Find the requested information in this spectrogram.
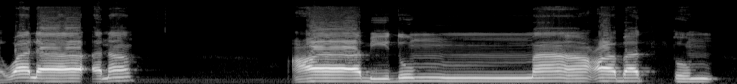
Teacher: انا کے بعد نون کے بعد جو الف ہے نا اس کو آپ نے چھوڑ دینا ہے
